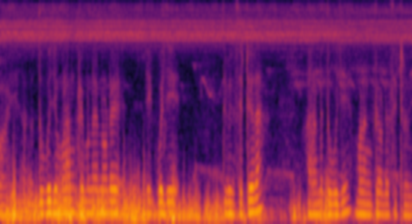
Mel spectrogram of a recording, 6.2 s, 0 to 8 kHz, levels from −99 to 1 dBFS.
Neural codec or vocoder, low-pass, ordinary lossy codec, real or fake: none; none; none; real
